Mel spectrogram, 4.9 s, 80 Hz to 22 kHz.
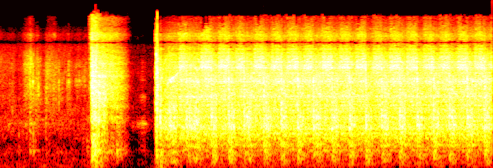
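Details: Mitsubishi Evo X with a failed turbo, cranking during a compression test: steady, even cranking at about three beats a second with no hitching; readings of 115 and 110 indicate a healthy engine.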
